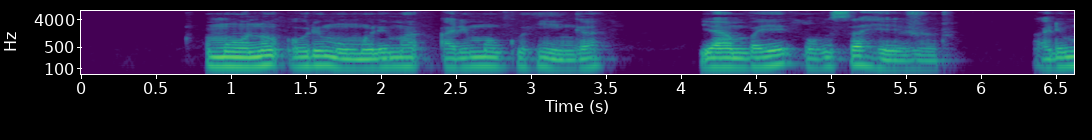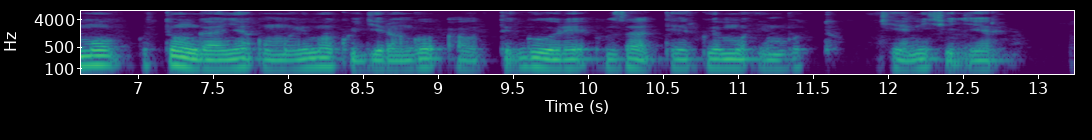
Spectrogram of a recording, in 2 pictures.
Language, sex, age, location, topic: Kinyarwanda, male, 25-35, Huye, agriculture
